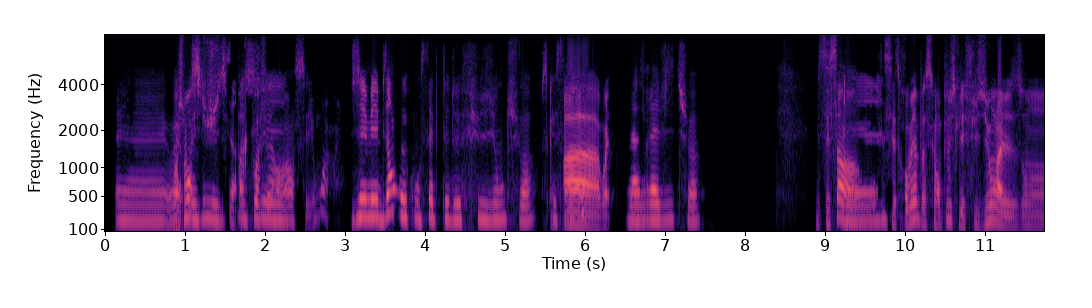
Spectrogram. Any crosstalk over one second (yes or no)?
yes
